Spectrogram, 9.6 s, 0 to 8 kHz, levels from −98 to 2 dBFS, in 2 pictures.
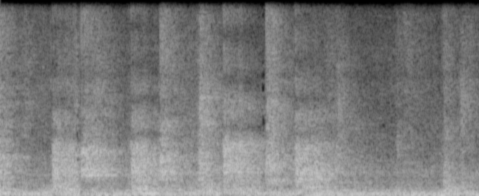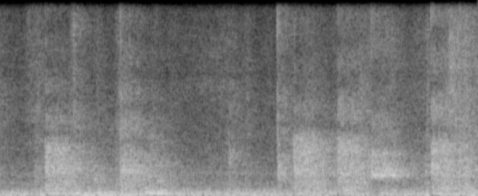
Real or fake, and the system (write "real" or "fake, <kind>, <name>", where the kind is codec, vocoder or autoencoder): real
